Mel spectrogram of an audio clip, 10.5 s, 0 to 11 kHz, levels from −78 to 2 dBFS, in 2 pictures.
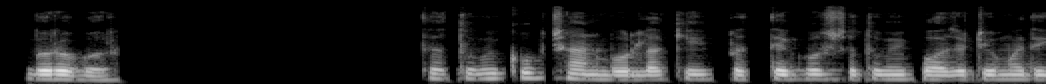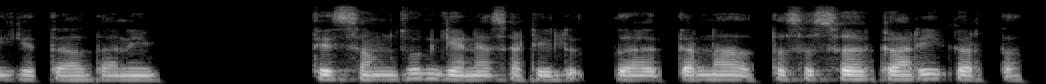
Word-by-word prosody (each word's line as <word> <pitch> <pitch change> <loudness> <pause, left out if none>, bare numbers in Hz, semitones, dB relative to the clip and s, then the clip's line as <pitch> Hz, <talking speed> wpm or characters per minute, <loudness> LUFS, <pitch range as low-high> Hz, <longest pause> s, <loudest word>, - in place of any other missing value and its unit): बरोबर. 125 -4 +6 1.5
तर 150 - -1
तुम्ही 150 +1 -2
खूप 165 -1 -2
छान 145 -3 0
बोललात, 130 0 +2
की 140 - -1
प्रत्येक 135 +1 +1
गोष्ट 140 -1 -1
तुम्ही 135 -1 +1
पॉझिटिव्हमध्ये 135 +1 +1
घेतात 125 -2 -4
आणि 125 0 0 0.8
ते 135 - +5
समजून 130 +3 -2
घेण्यासाठी 125 -2 -1 0.2
त 125 -1 +3 0.2
त्यांना 130 0 +2 0.2
तसं 135 0 0
सहकार्य 135 +1 +3
करतात. 125 -2 -1
130 Hz, 120 wpm, -22 LUFS, 125-135 Hz, 1.5 s, बरोबर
